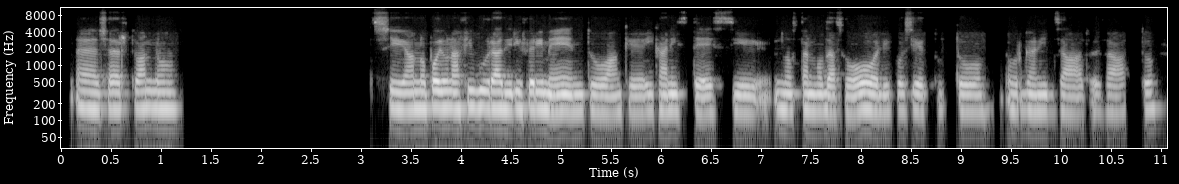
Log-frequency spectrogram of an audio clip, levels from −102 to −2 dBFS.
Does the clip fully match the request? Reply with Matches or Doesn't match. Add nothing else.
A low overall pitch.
Doesn't match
